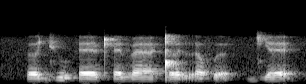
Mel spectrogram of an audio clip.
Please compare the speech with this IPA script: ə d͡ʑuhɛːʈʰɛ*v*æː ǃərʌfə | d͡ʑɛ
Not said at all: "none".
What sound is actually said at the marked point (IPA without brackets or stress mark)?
v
